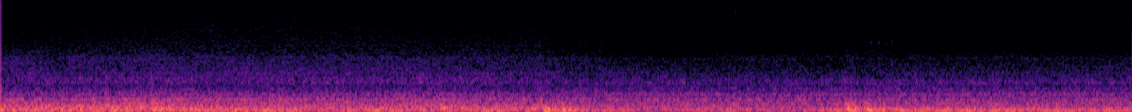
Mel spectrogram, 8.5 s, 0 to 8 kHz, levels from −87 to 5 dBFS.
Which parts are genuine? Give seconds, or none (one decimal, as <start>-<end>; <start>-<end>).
none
